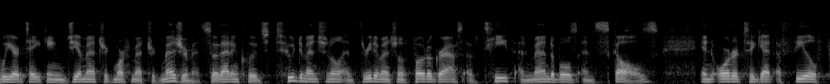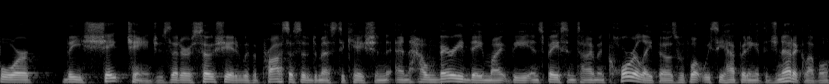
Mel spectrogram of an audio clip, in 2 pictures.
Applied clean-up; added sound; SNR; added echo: none; none; none; none.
